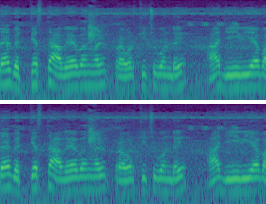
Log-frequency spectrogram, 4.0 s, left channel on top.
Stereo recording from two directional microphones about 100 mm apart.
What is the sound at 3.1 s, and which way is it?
Speech, 20° left (ahead or behind).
